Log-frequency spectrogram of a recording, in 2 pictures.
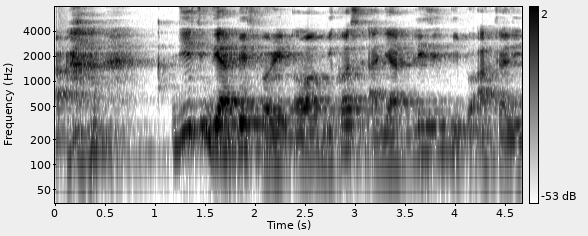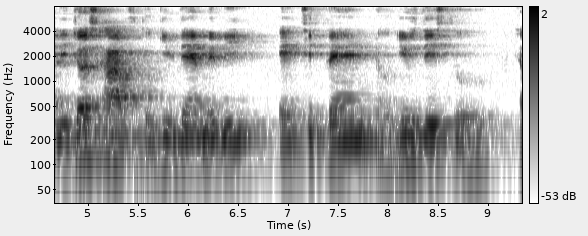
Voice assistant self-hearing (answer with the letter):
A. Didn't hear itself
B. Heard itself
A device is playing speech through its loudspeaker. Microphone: A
